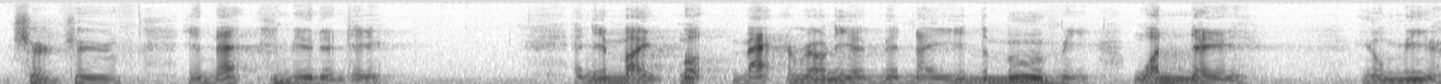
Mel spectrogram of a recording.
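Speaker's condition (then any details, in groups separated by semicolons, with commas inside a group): Severe speech impediment; chewing food and speaking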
